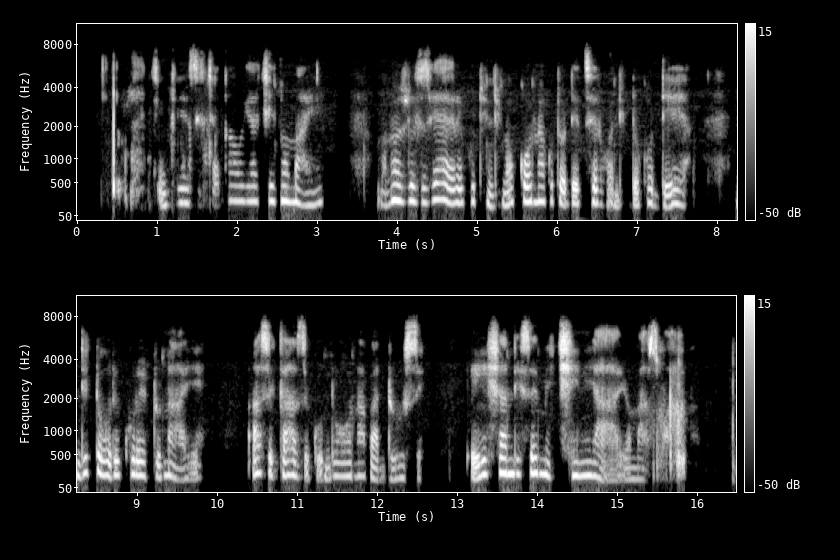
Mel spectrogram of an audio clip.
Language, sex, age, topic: Ndau, female, 36-49, health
